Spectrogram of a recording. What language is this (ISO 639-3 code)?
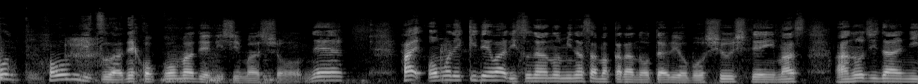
jpn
